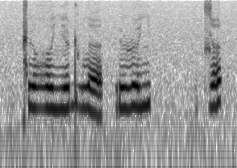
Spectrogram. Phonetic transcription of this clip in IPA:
ǁʉʁʷɨ lʲɐɖṳ lɐ | ɾʉɭɵlʲ | t͡ɕɐ

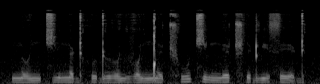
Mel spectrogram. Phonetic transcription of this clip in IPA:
nɤɲt͡ɕinɐɖhuɖ ɹɤlʲvɔlʲŋ͡ǃe ʈ͡ʂʰut͡ɕelʲ ŋeʈ͡ʂʰiɖlʲe seɖ

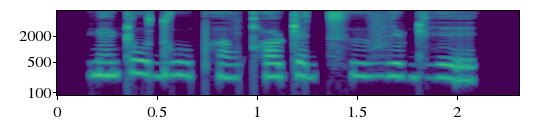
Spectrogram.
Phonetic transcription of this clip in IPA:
ɽẽʈo dupʰɐ̃v qʰuʈɛd t͡sʰɨviɭɖʱe

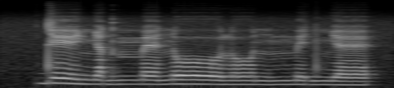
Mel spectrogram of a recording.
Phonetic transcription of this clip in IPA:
deːɲadmːɛː noːloːnmːed ɲɛ

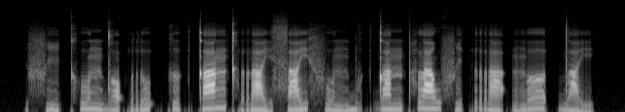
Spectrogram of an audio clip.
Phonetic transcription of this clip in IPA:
fiː˩˦kʰu˧n dɔ˨˩ʔru˦˥ʔkɯ˨˩k̚ ta˥˩ŋkʰra˨˩j sa˦˥jfu˩˦n bɯ˥˩k̚da˦˥npʰla˥˩wfi˦˥t̚ ra˨˩ʔ ŋɤː˥˩t̚ da˨˩j

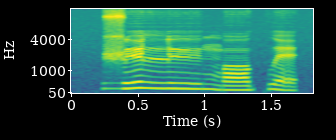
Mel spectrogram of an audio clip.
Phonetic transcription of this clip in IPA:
ʐʏlːʉː ŋɔkʷɛ

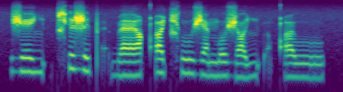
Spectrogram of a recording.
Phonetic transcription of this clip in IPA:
ʒeːʎṵt͡ɕʰi ʐipʼæ̰bæː qʼut͡ɕʰuː ʒæmo ʒɒ ʎṵ qʼuː

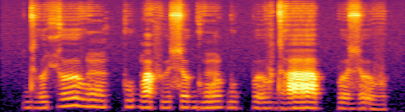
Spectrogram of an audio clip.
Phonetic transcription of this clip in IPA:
dʱɵçɵː vũːkːu bãfʉsɵ ɡʱũl ɓupːɵːvdʱaː pːɵ zɵv

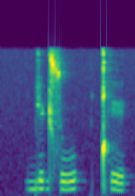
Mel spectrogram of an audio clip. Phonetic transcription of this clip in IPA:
ɡ͡biɖ su | ǃʰɪ

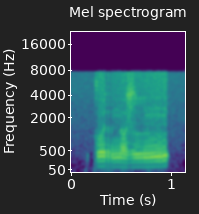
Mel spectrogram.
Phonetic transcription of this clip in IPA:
kornɔz lːũ

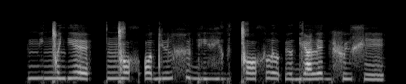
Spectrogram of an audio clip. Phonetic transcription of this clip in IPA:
mʲeŋ͡ǀʏlʲɾʲɛ | ŋ͡ǀɔxʔɔdyl xʏbʲevʲɤɡ ǀɔx lɤʔʏə̯ɡʲɑl ɛɡʂy ʃe

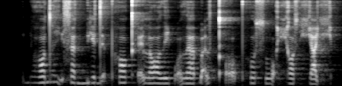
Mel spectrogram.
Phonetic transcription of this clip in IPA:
bʱɔdʱḭsɐd bʲɛdɛ̰ pʰɔkʼɛ̰l ɔðiɓɔ̰ ðɐɓa̰l kʼɔ̰pʰosβɔ̰ç ɔsçaç

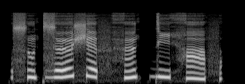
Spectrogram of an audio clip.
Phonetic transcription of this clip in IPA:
sõtzœ ʃɛfhœ̃t dihãf

